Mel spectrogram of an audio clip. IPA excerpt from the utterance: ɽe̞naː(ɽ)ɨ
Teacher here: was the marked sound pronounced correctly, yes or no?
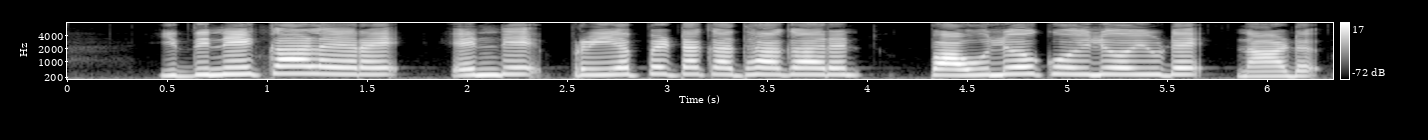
yes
